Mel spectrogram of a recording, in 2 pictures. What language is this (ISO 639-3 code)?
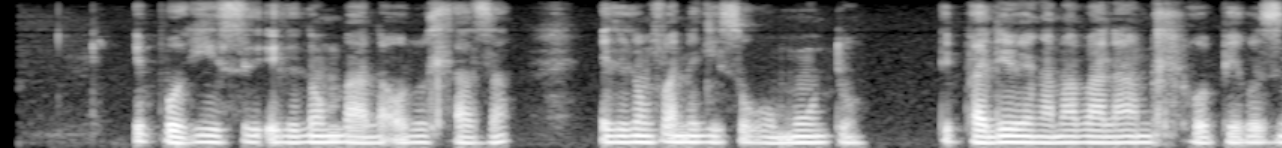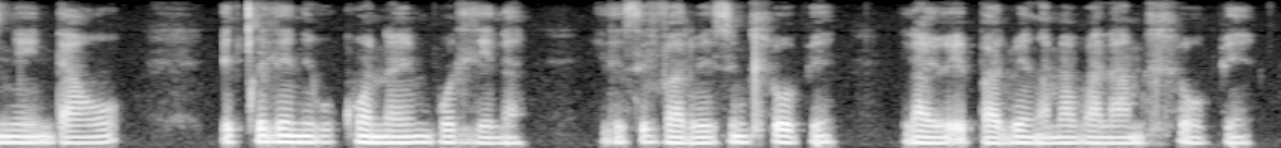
nde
